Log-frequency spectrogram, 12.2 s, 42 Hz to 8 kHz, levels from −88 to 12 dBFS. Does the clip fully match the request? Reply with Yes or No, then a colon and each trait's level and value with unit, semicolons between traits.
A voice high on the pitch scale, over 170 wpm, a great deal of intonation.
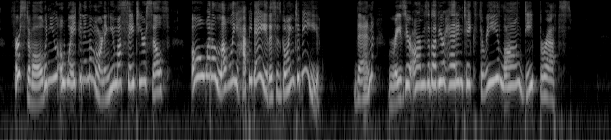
Yes: very high, 350 Hz; average, 185 wpm; wide, 5.9 semitones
